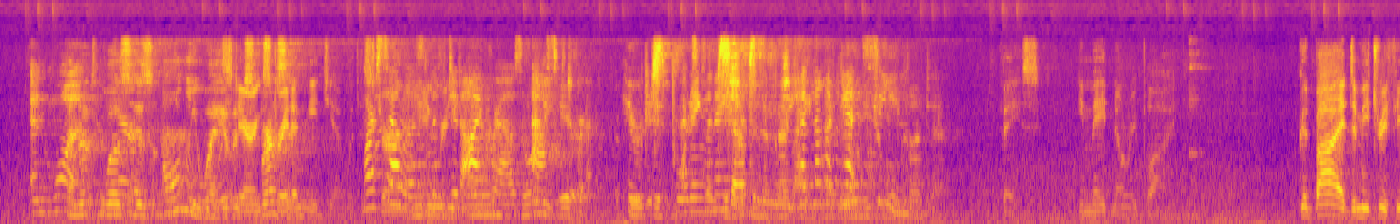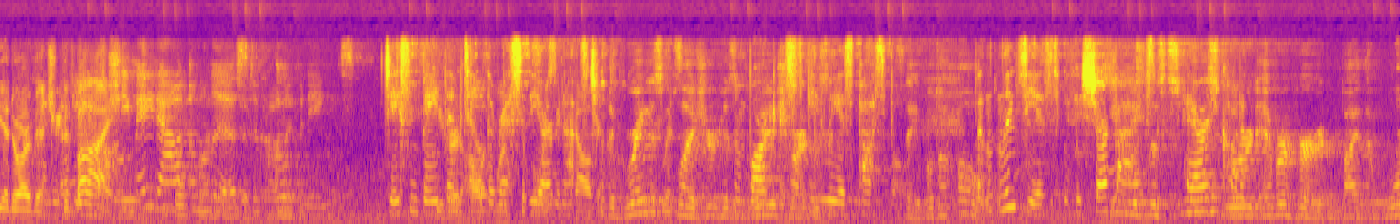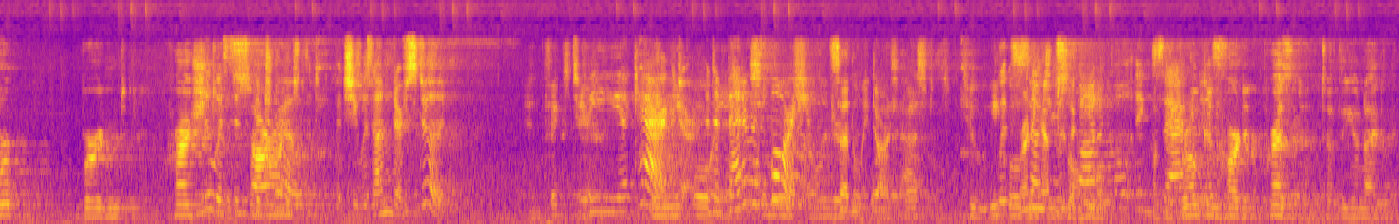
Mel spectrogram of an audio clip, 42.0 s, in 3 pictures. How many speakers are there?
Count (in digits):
6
